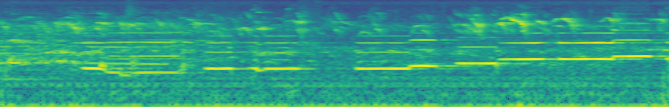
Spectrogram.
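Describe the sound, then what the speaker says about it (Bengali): One-day-old Fayoumi chicks just taken out of an incubator for brooding on a farm chirp in a busy chorus of high, repeated peeps, close and constant over a low steady hum. "আমাদের যে ফার্ম মুরগির বাচ্চাগুলো আছে, বাচ্চাগুলো একদিনের বাচ্চাগুলো আমরা দেখাবো"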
